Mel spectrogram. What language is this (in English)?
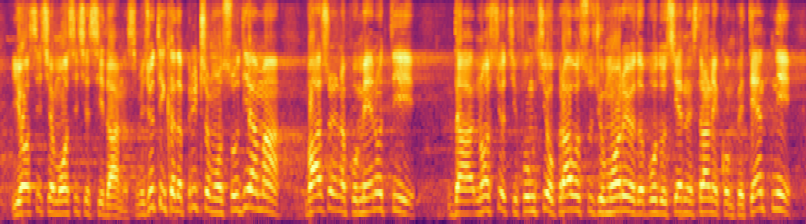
Serbian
